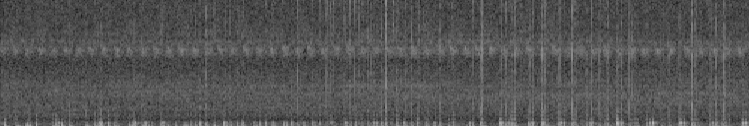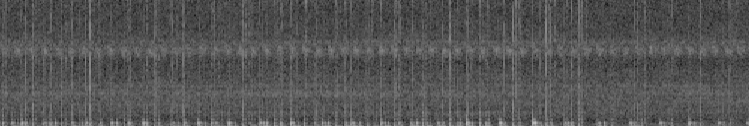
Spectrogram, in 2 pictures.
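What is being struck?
Paper dictionary book.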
